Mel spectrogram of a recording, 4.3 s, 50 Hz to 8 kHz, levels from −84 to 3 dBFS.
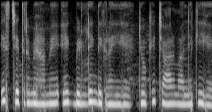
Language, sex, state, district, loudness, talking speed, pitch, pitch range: Hindi, female, Madhya Pradesh, Bhopal, -17 LUFS, 210 wpm, 215 Hz, 200-230 Hz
